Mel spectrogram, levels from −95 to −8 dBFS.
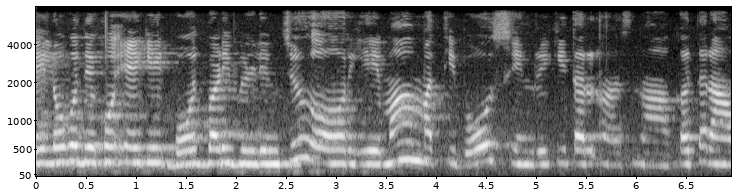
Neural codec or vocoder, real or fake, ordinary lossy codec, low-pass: none; real; none; 7.2 kHz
